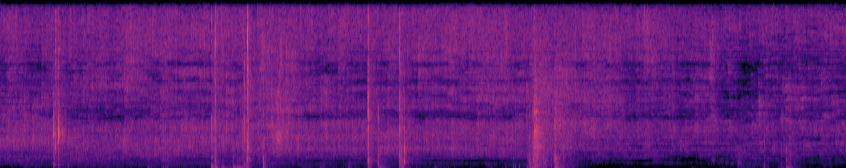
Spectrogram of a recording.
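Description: Tomatoes cooking down in a pan for a chutney, giving a soft steady sizzle and bubble with scattered sharper pops and spatters, close by and fairly quiet.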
